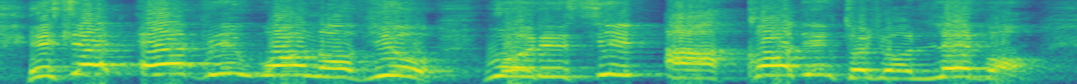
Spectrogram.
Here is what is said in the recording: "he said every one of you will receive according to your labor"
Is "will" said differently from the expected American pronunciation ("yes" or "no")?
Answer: no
